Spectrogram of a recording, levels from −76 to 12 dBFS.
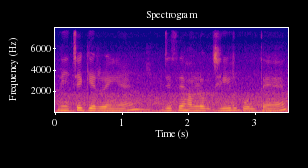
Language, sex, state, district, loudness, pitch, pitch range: Hindi, female, Bihar, West Champaran, -17 LUFS, 190 Hz, 180-205 Hz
